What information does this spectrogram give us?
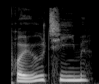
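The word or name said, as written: PRØVETIME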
